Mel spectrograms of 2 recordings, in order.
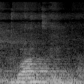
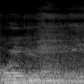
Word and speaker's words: boîte: En francés es boîte, ¿no? Boîte. Entonces, en francés es boîte, ¿no? Pero acá se pronuncia como boite.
